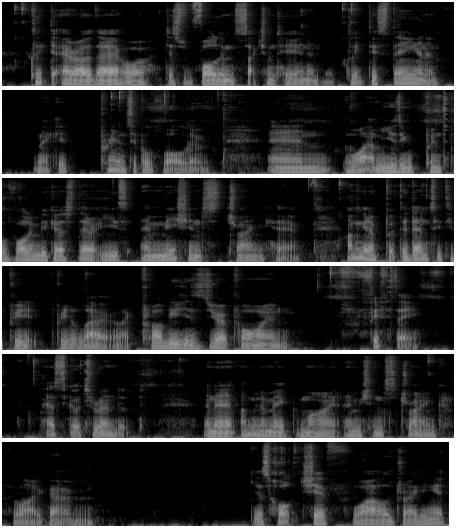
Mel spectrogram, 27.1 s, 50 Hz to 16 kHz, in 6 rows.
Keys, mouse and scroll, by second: 0.1-6.0 drag, 12.4-12.7 shift+scroll up 1, 12.7-16.9 shift+drag, 16.9-17.2 shift+scroll up 1, 17.9 z, 22.5-27.0 shift+drag.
